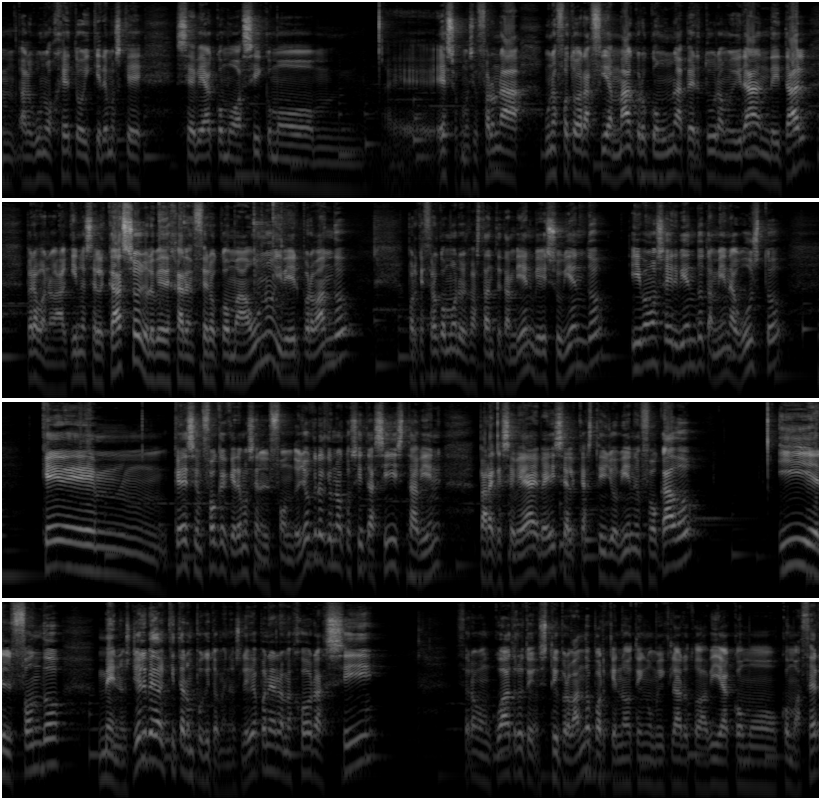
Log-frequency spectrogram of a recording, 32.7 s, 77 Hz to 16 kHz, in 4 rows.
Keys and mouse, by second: 14.6 click, 15.4 click, 27.3 click.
